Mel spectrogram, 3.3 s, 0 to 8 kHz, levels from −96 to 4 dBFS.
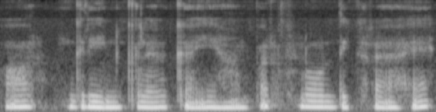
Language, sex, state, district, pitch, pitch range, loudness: Hindi, male, Himachal Pradesh, Shimla, 150 Hz, 140-155 Hz, -15 LUFS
